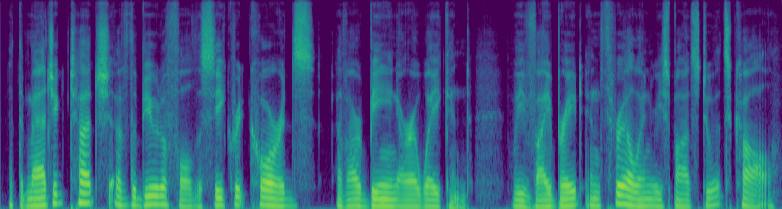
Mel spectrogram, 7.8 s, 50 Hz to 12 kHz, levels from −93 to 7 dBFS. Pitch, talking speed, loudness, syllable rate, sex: 110 Hz, 185 wpm, -17 LUFS, 5.1 syllables/s, male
